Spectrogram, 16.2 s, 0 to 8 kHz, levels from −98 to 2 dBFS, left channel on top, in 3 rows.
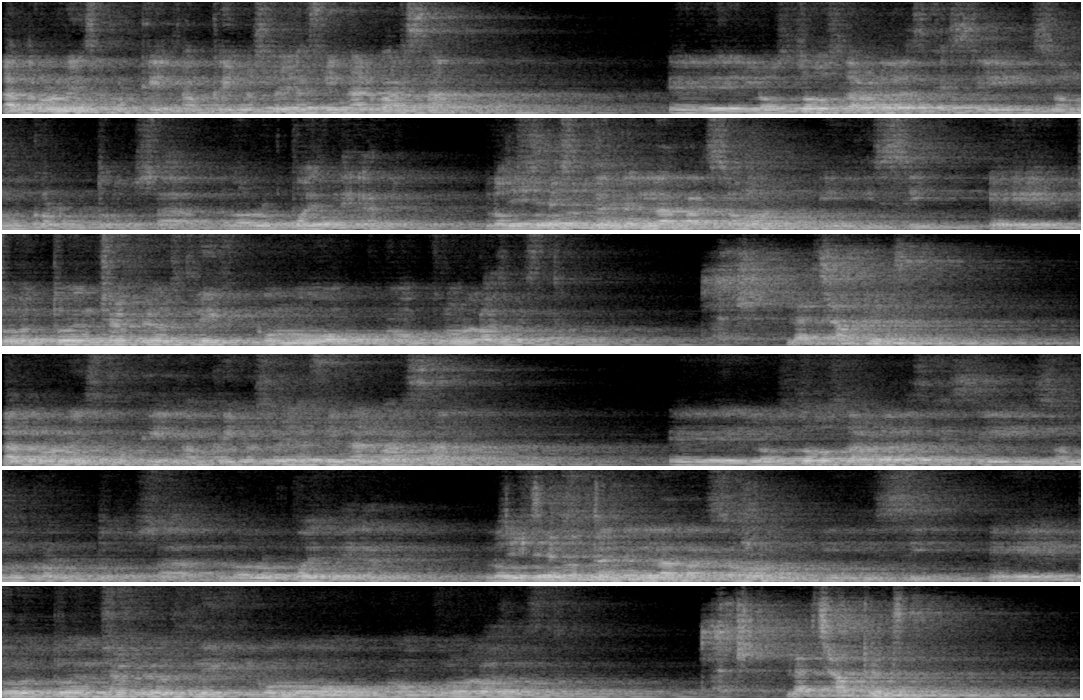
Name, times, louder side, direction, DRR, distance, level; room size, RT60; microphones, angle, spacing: voice 1, 0.0-2.3 3.3-7.3 7.8-13.7, left 1 dB, 50° left, 0 dB, 2.3 m, -28 dB
voice 2, 7.9-8.7 14.3-15.3, right 1 dB, 60° right, -1 dB, 2.8 m, -30 dB
16.0 x 13.0 x 6.8 m, 2.5 s
head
